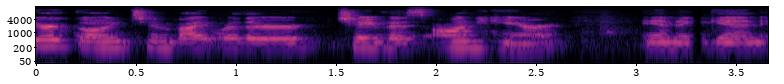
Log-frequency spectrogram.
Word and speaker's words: Chavis: So, I'm bilingual, so I see the Chavez, and I want to pronounce it. Like Spanish, Chaves. Yeah. And you said it's Chavis, Cortt Chavis.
